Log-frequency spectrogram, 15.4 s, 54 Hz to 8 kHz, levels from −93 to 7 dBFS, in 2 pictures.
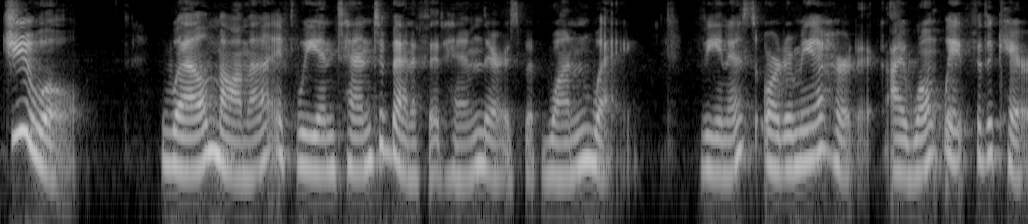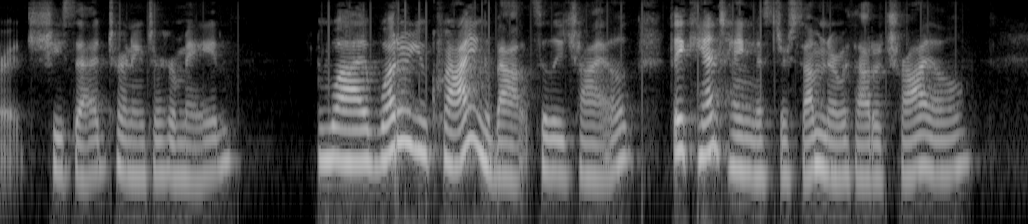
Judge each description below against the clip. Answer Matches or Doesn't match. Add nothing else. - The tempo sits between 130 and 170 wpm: Doesn't match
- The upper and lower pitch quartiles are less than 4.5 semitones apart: Doesn't match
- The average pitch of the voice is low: Doesn't match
